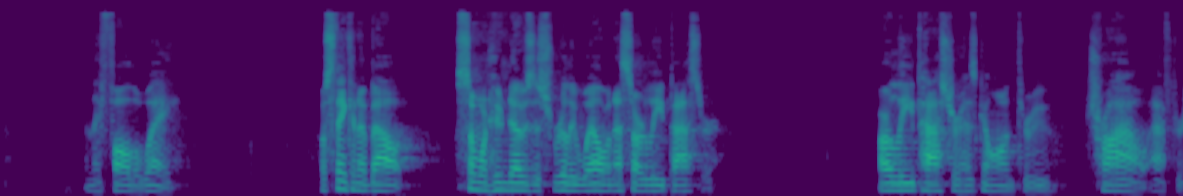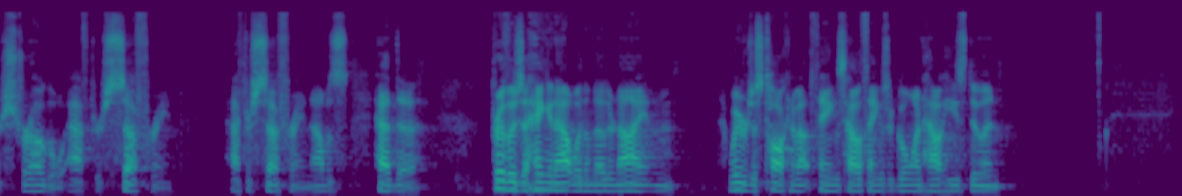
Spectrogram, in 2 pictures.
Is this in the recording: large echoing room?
yes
